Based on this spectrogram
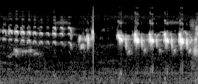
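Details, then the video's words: Sykes's lark, known to imitate other birds, gives a series of evenly spaced high double notes, then after a short gap a louder run of rhythmic buzzy chirps. "Sykes's Lark or Twany Larks Singing - Songs - Call - Sounds"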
